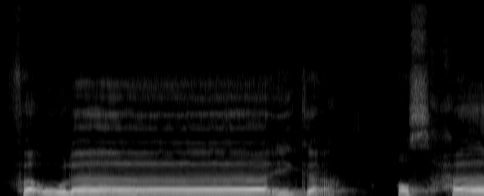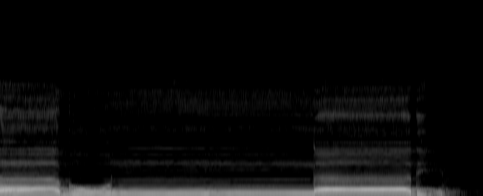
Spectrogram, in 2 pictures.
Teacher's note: حمزہ کو صاد کے ساتھ ملانا ہے، صاد کو موٹا ادا کریں گے · لام کے اوپر مد ہے، کھڑا زبر بھی ہے، مد اصلی ہے، کم سے کم 3 الف دار میں کھینچیں گے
